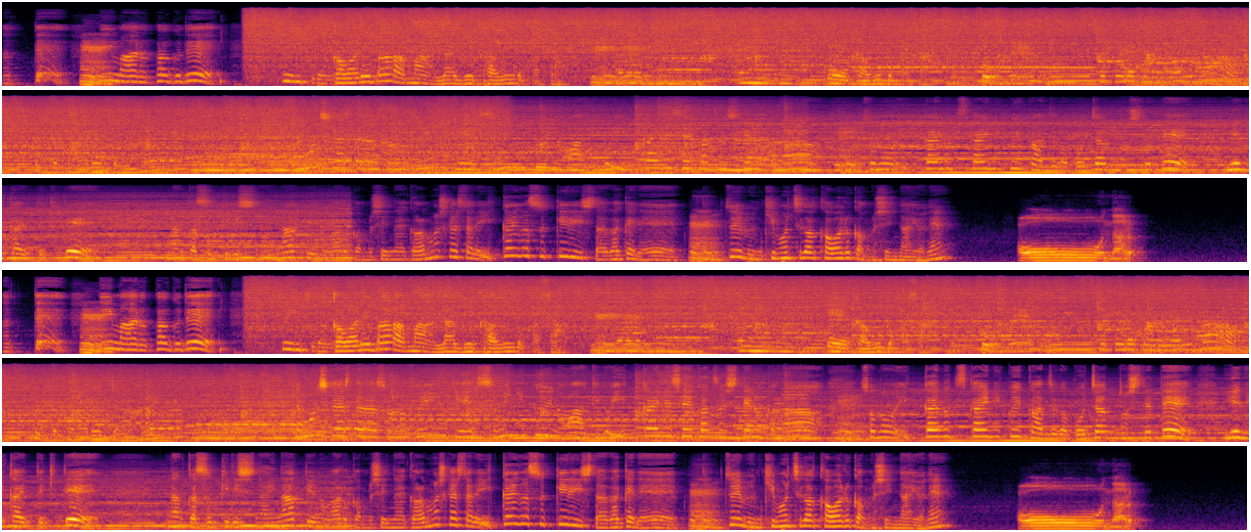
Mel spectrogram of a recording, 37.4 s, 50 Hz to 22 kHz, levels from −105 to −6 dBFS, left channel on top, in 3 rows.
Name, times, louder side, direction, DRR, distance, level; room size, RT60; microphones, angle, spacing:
voice 1, 0.0-0.6 1.0-2.1 2.8-5.7 7.3-9.3 10.4-12.5 12.8-14.1 15.4-31.7 32.2-34.4, right 3 dB, 65° right, 1.1 m, -30 dB
voice 2, 0.8-1.2 5.9-7.1 9.7-10.4 14.5-15.8 20.7-21.2 31.8-32.2 35.1-36.2, equal, ahead, 1.1 m, -29 dB
sound 1, 2.4-17.6, left 2 dB, 60° left, 4.4 m, -33 dB
sound 2, 6.1-20.6, equal, 15° left, 2.6 m, -33 dB
sound 3, 11.2-28.5, left 2 dB, 90° left, 0.8 m, -32 dB
7.8 x 6.1 x 5.1 m
head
